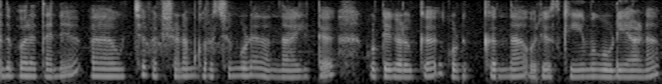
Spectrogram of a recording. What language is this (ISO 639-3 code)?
mal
